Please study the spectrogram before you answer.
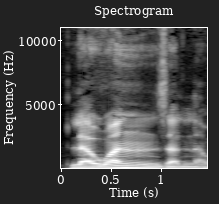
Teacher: We have Naql. The Fatha goes to the Waw, and the Hamza is not pronounced.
